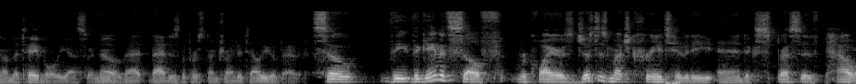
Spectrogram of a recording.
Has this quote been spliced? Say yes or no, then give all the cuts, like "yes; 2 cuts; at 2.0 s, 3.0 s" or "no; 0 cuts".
yes; 1 cut; at 3.1 s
